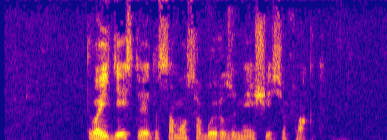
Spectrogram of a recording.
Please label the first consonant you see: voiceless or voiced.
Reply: voiceless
